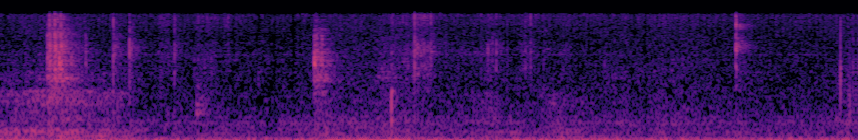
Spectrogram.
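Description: Tarot cards being nudged and straightened by hand on a cloth-covered table: a few soft clicks and brushing sounds scattered through, with pauses between them.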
